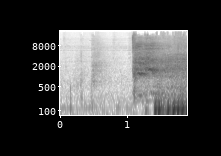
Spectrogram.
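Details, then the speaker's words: 2022 Benelli 302S, switched off and restarted: it fires instantly and settles into a steady, even low throb, running awesome with no apparent issues. Normal restart. "Instant. It's running awesome. I don't think there's any issues with it at all."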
